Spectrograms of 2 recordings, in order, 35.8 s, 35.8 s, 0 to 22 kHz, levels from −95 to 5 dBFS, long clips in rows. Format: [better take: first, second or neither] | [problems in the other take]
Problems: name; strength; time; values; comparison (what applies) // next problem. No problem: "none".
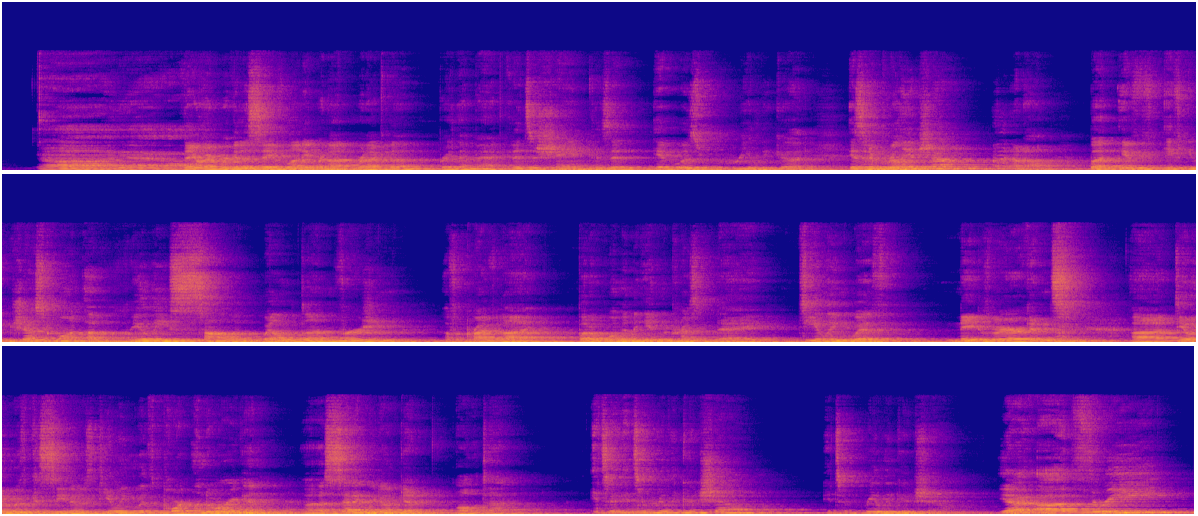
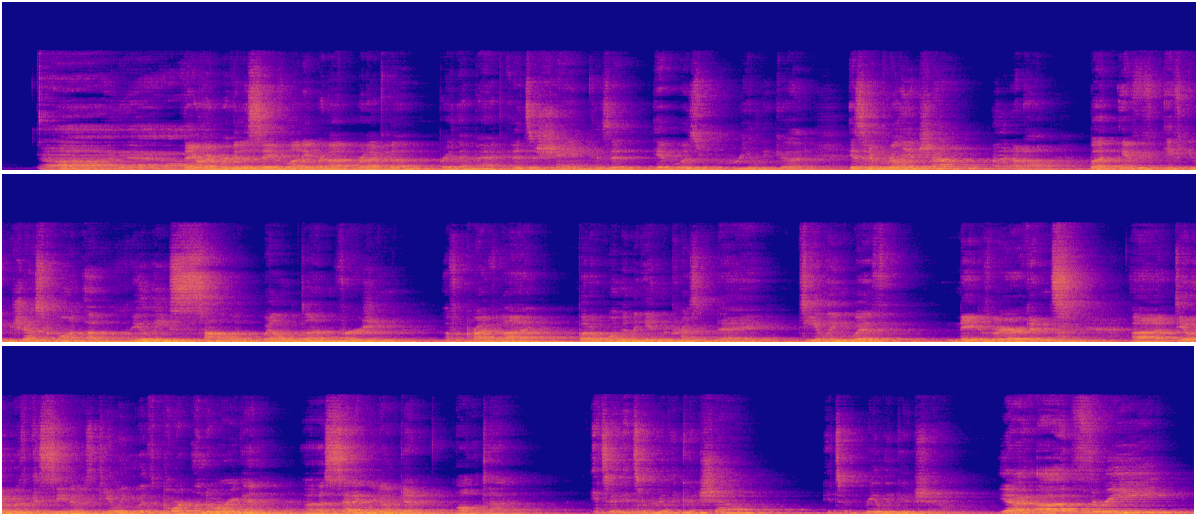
neither | off-mic speech; somewhat distant; the same in both // room echo; noticeable; dies away in 1.6 s; the same in both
